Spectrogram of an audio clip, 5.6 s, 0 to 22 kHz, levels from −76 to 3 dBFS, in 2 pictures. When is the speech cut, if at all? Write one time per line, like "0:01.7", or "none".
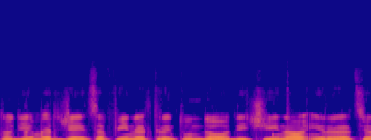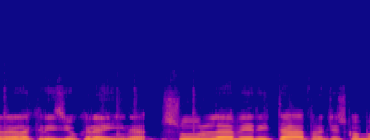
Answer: none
